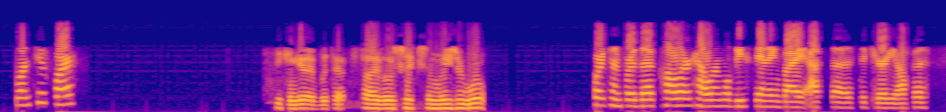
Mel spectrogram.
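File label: Sheriff West County, scanner audio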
